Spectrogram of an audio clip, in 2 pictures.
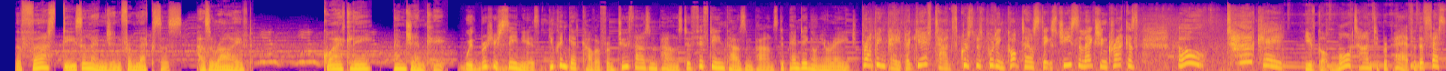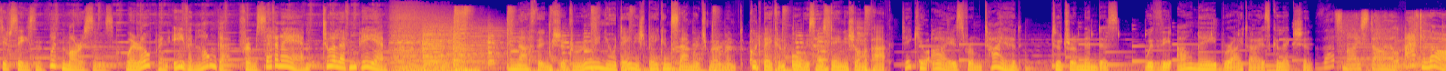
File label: TV COMMERCIALS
